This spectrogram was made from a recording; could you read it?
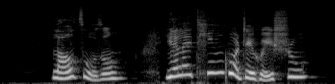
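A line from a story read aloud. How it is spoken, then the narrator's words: Laughing. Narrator (Chinese): 女仙儿笑道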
